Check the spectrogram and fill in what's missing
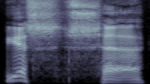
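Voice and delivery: put-on restrained, cold old man. A narrator's reading. Old man yields to Benji, coldly. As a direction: answer coldly, held in. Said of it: "said the old man coldly".

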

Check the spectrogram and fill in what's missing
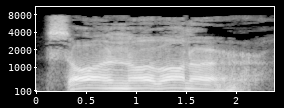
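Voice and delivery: vast, slow, booming storm voice; voice like roaring wind. A narrator's reading. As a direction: speak as the storm itself, huge and drawn out. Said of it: "said a voice like roaring wind".

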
